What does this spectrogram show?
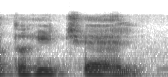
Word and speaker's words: Torricelli: de torre telli né se escreve torricelli nós se fala tô ritiele é a relação entre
